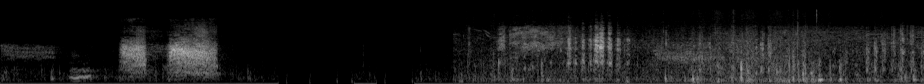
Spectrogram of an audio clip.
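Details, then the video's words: Griffon vulture giving two loud rasping hisses after a softer grunt, then a silence before a long stretch of rough, crackling chatter. "Sęp. Odgłosy Sępa. Dźwięki jakie wydają Sępy"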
